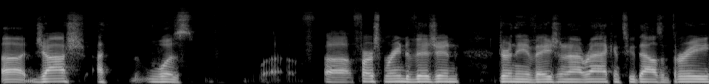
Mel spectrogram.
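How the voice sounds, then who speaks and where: With an American accent, a man speaks at a medium pitch and moderate pace in a monotone, flat intonation, with big swings in loudness, in a very clean, dry, close recording with no echo and a silent background. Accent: Southern accent, toned down. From US South, Mississippi Gulf Coast. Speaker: Marine veteran and charity founder. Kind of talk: casual interview chat. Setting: studio, livestream podcast.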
